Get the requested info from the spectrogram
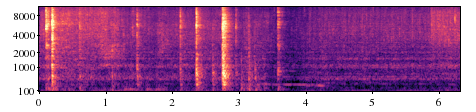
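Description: Boiled mutton frying in oil with onion and tomato in a stainless steel pot, sizzling steadily, while a spoon stirs it, knocking and scraping against the pot several times in the first few seconds; after that only the sizzle goes on. This is the bhuna stage, the meat being browned in its masala.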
